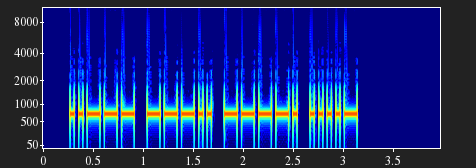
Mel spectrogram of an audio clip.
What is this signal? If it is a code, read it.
Morse code, heard as a keyed tone, about 28 wpm, 700 Hz. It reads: 2894
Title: Numbers - 4-Digit 28wpm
